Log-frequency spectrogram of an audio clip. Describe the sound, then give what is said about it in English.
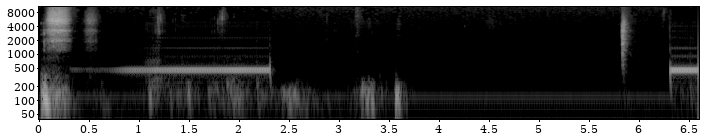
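An outgoing telephone call rings out with a steady ringback tone: a long, even tone, a stretch of near silence broken by a few faint clicks, then the tone starting again. A faint low hum runs underneath. “Let's star 6-7 them. They're not even going to answer, but like, let's just see. Okay, call it.”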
